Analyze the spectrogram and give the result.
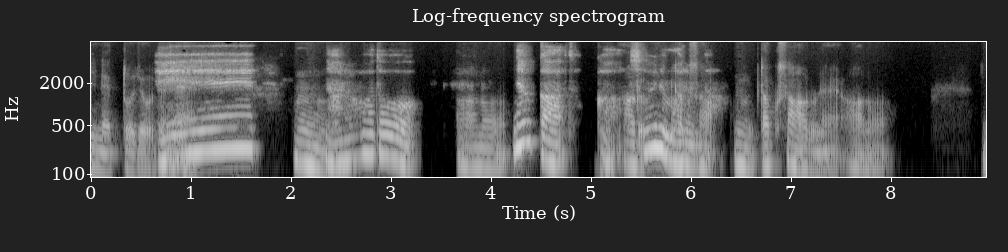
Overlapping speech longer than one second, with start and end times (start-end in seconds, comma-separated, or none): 5.1-6.4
